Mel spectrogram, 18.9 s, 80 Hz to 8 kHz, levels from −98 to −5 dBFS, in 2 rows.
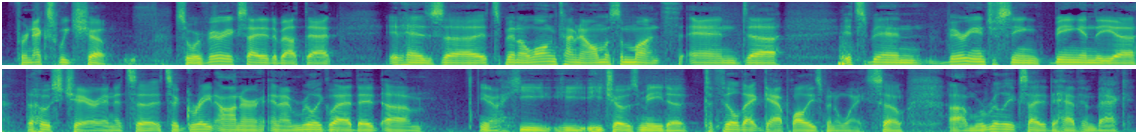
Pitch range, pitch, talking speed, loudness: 90-110 Hz, 100 Hz, 225 wpm, -19 LUFS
